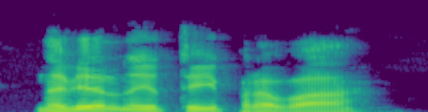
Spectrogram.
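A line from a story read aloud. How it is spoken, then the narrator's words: Heavy sigh. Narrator (Russian): тяжело вздохнул король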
